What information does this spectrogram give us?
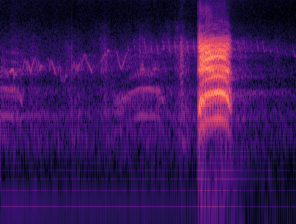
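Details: A single loud, rough raven caw, short and abrupt, rising out of a soft background of faint distant birdsong and chatter.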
